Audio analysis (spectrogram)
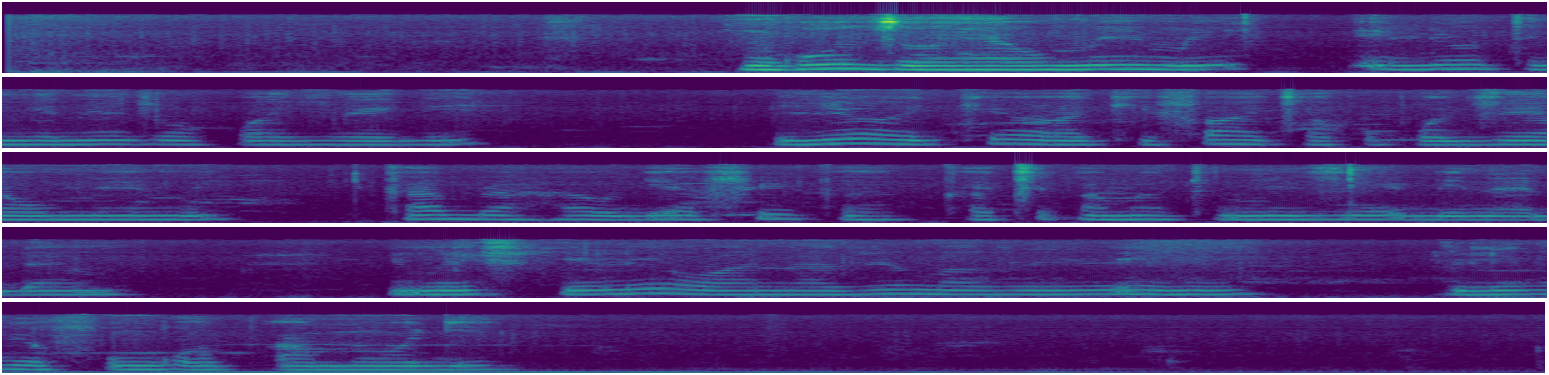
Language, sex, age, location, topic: Swahili, female, 18-24, Dar es Salaam, government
